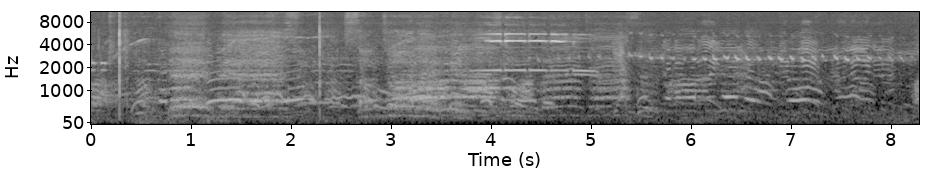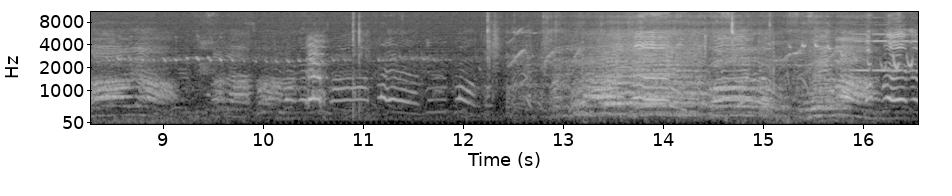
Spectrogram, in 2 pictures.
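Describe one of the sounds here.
A large crowd of men sings and chants loudly outdoors.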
